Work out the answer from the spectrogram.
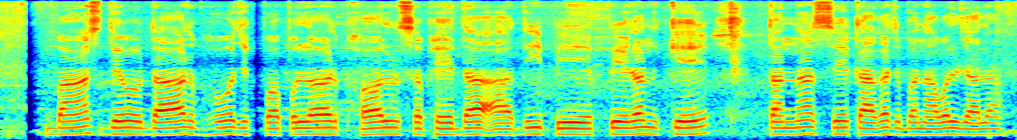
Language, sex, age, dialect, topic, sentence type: Bhojpuri, male, <18, Southern / Standard, agriculture, statement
